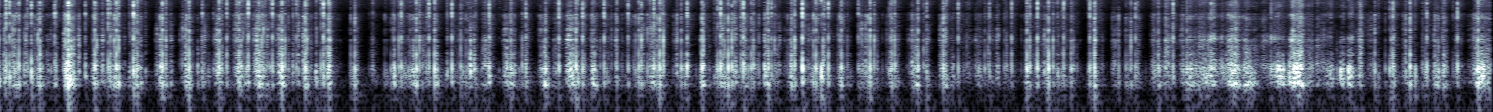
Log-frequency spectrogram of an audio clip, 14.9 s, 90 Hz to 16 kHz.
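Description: A small hollow hard-shell glasses case with a printed cover is held horizontally and tapped fast with the fingertips. The result is a dense, continuous stream of quick, dry, hollow taps centered in the low midrange around 320 Hz, with little deep bass or bright top. Each tap dies away almost at once, with a faint rattly, scratchy texture throughout.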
